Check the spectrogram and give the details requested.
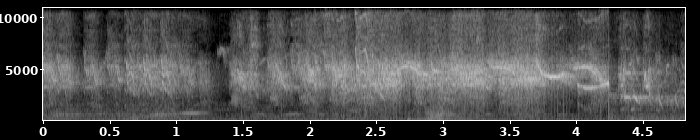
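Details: Sparrows, described as weaver birds, chatter in a crowded flock, giving quick high tweets in a loud, nearly unbroken wash, with a short lull early and a few falling whistled notes near the end.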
